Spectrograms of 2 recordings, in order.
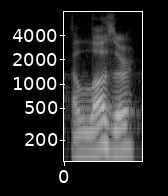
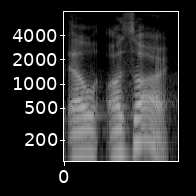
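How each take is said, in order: First: The syllables run together smoothly with no break. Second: A break separates the syllables before the ayin vowel. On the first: The speaker calls it wrong. "It's not" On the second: The speaker calls it right. "You have to have the ayin in there"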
